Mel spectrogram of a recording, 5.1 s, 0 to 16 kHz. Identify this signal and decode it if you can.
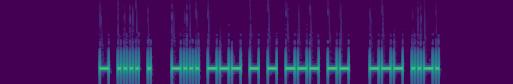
Morse code, heard as a keyed tone, about 40 wpm, 700 Hz. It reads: THE BOTTOM OF
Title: Sets of 3 Words 40wpm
